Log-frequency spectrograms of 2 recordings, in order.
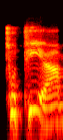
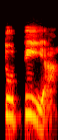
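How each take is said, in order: First: The T is strong, with a puff of air. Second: The T is soft, without a puff of air. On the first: The speaker calls it wrong. "Do not pronounce" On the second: The speaker calls it right. "You have to soften that T"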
